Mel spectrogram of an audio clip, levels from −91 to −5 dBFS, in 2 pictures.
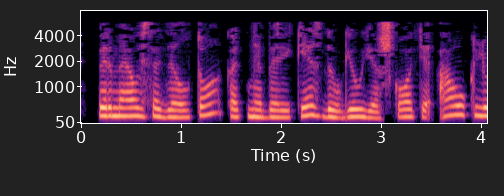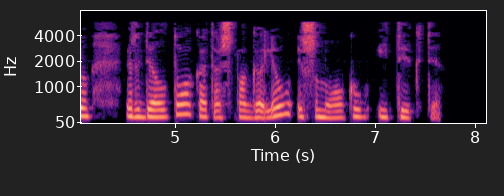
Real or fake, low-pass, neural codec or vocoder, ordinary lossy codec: fake; 7.2 kHz; codec, 16 kHz, 2 kbps, FunCodec, trained on LibriTTS, 25 frames a second; MP3, 24 kbps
